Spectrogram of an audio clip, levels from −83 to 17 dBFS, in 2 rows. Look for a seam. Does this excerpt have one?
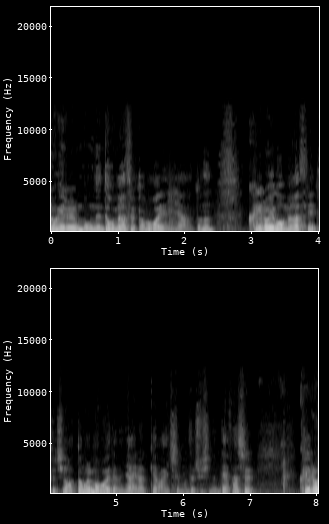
no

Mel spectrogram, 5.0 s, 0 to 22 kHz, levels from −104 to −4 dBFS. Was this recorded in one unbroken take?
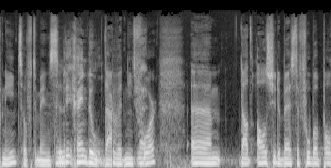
no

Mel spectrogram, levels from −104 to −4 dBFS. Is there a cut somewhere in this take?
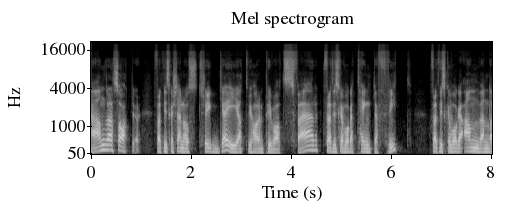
yes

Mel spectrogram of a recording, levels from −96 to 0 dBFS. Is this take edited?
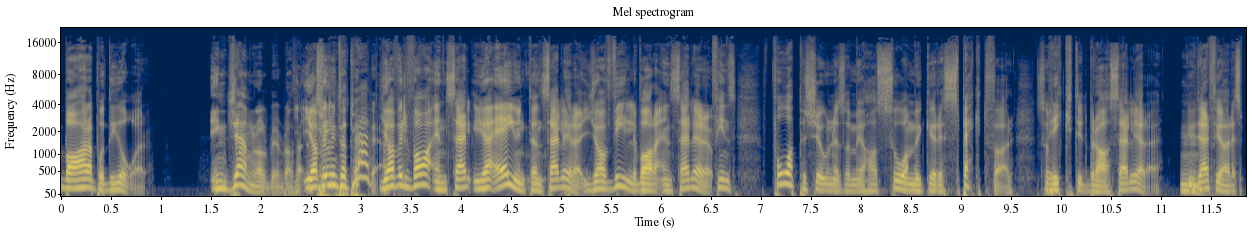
yes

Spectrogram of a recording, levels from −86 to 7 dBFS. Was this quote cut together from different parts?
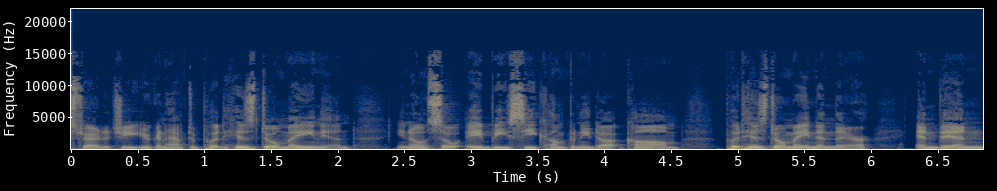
no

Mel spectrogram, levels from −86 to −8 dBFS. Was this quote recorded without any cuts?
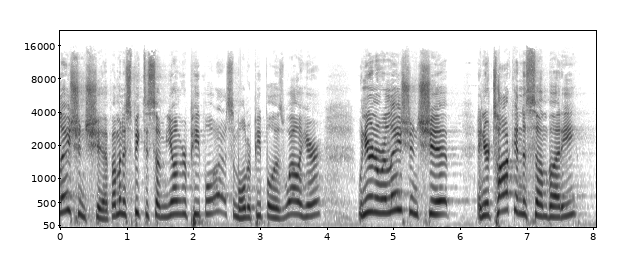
yes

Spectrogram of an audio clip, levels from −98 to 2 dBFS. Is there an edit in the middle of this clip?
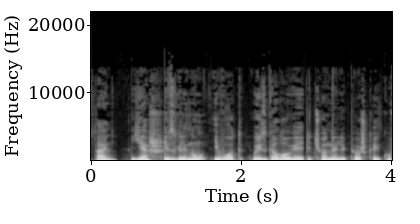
yes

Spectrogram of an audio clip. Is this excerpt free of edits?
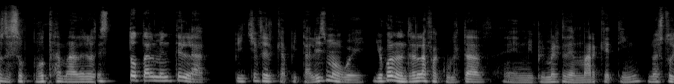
no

